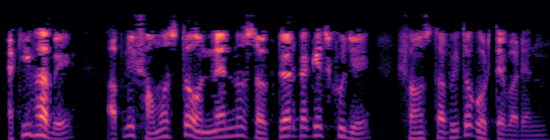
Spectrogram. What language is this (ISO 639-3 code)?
ben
